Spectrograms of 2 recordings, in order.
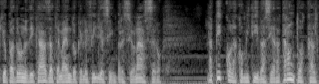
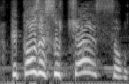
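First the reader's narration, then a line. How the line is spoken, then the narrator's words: Women shrieking. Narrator (Italian): strillarono le signore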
